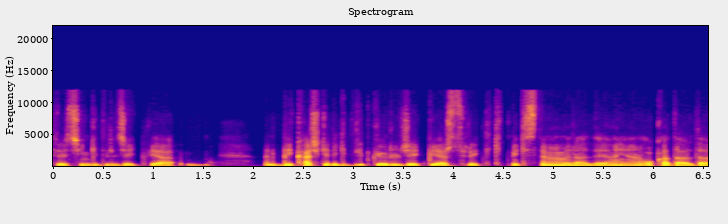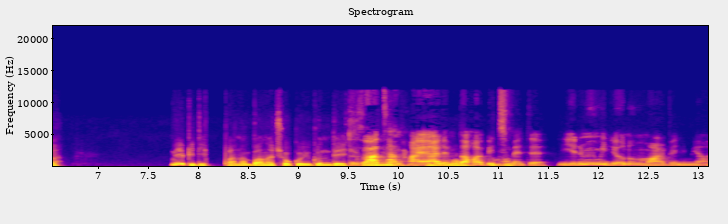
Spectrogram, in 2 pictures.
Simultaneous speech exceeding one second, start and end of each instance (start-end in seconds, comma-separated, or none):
9.5-11.1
